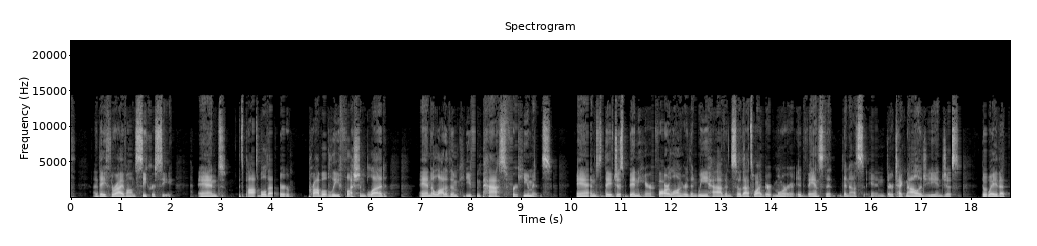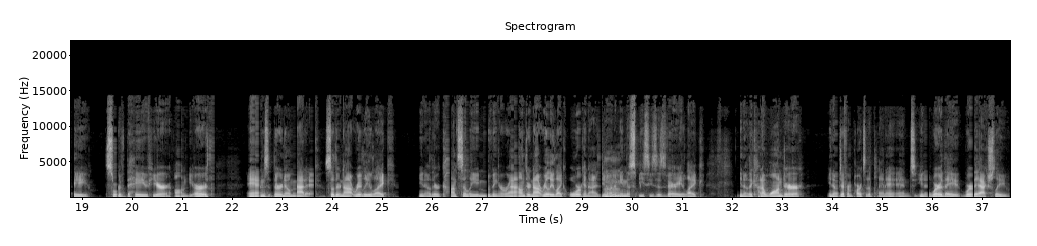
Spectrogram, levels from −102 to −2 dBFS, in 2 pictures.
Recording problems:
choppy; very; 17% of the speech affected

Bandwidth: 14.5 kHz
